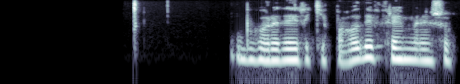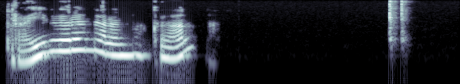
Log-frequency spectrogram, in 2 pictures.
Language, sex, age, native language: Icelandic, female, 40-49, Icelandic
